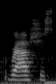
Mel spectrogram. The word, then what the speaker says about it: Roush: The police started focusing on a Carl Roush, who was 44, and I'm hoping I'm saying that right. R-O-U-S-H. Roush? – Yeah, I would say Roush.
